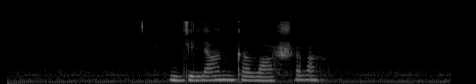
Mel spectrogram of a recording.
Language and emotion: Russian, neutral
